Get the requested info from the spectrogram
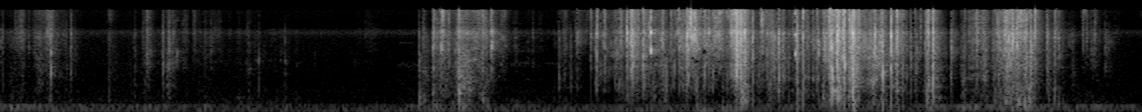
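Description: Foil Pokémon booster pack wrapper crinkling and tearing as it is torn open by hand. There is a short crinkle about four seconds in, then a longer stretch of crinkling and tearing from about six to ten seconds.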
